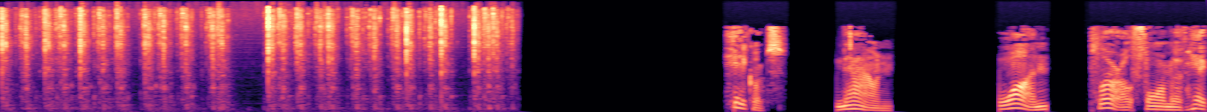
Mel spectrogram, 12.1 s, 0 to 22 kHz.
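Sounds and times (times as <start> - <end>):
typewriter keys clacking: 0.0 - 5.2.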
